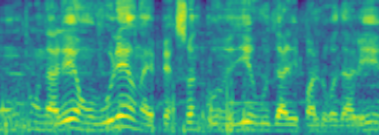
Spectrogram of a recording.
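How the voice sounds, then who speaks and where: A man talks at a very fast pace in a fairly high pitch, with ordinary pitch variation and noticeable background noise. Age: 60s. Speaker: retired protester at a street demonstration. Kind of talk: street interview. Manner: halting, many repetitions and hesitations.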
